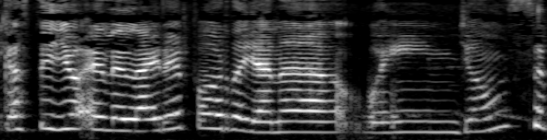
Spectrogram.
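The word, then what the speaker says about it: Diana Wynne Jones: libro es el castillo en el aire por Dayana Wayne Jones se pronuncia así también es algo que Quiero leer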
